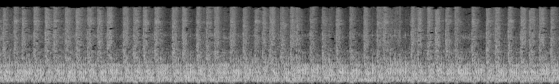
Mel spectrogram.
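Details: Chainsaw racing after starting, following carburettor screw tightening during a starting-problem repair: harsh, fast two-stroke buzz holding high revs with no throttle applied; carburettor idle screw set too high, to be backed off.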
